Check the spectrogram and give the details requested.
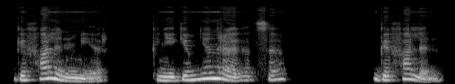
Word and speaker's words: gefallen: фольмер книги мне нравятся gefallen ударение на корень слова das bild be held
